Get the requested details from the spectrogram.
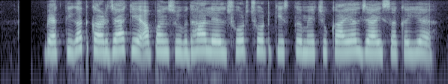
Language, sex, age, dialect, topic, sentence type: Maithili, female, 25-30, Bajjika, banking, statement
